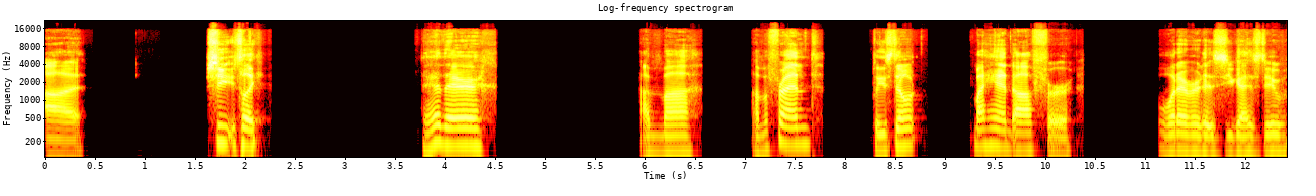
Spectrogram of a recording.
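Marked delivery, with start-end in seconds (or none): 3.8-12.4 quiet, nervous, soft and hesitant. Voicing a character gently approaching a horse: quiet and nervous. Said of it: "quietly, like, uh, s-, and, and slowly".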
